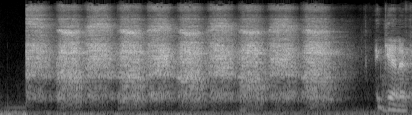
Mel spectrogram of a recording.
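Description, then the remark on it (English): Rapid, forceful nasal breath-of-fire breathing in a steady pumping rhythm, about a dozen quick hissing breaths, running for several seconds before breaking off abruptly; done with hands in fists and a backstroke arm motion. “The breath is a heavy breath of fire.”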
